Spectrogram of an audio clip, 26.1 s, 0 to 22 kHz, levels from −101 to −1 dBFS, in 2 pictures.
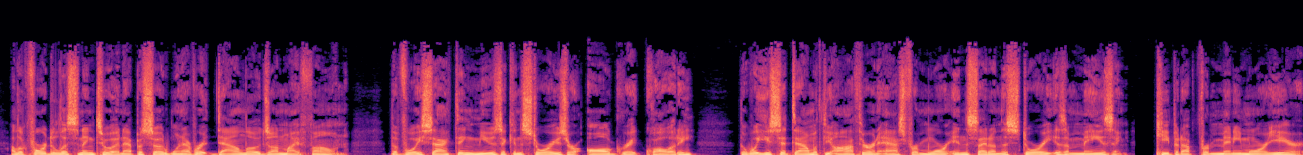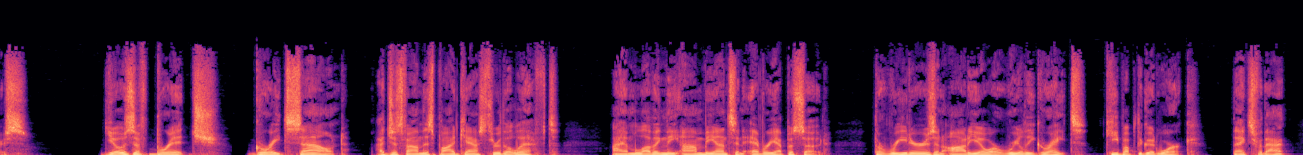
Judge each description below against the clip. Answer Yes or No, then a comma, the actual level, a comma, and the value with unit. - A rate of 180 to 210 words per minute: Yes, average, 195 wpm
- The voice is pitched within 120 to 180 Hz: Yes, medium, 140 Hz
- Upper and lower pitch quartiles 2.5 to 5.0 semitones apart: Yes, average, 3.8 semitones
